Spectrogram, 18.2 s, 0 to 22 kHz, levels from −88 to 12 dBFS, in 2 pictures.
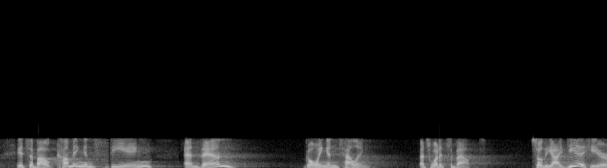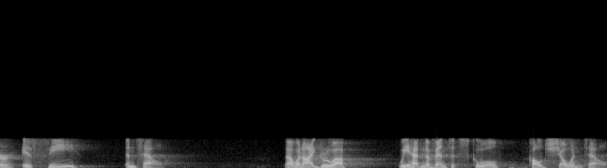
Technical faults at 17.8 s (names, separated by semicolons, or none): packet loss with pitch repetition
